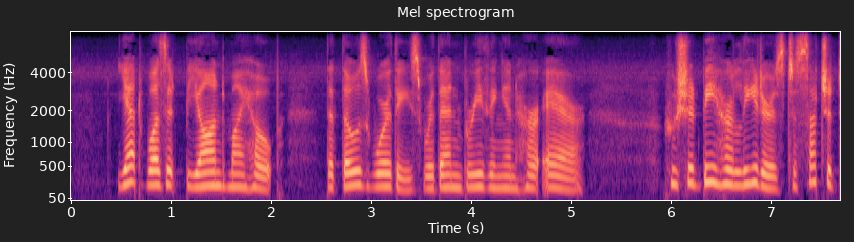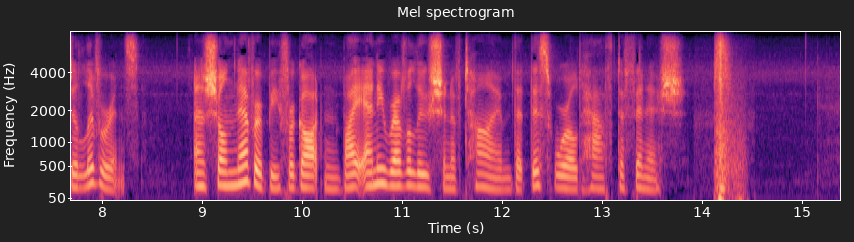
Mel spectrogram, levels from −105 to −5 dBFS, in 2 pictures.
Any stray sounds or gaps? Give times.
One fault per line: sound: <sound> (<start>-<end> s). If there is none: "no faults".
sound: whoosh (14.1-14.5 s)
